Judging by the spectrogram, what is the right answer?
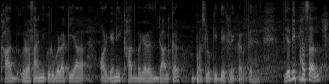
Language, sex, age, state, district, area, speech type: Hindi, male, 45-60, Bihar, Muzaffarpur, urban, spontaneous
